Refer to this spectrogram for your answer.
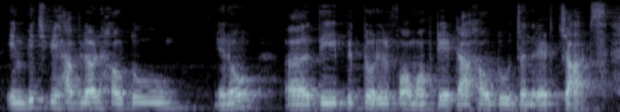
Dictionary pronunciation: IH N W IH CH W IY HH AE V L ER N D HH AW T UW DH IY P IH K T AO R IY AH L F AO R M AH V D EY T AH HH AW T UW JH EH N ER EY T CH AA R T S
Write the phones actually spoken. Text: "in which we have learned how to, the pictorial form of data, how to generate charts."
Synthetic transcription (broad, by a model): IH N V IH CH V IY HH AE V L ER N D HH AW T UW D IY P IH K T AO R IY AH L F AO R M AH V D EY T AH HH AW T UW JH EH N ER EY T CH AA R T S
